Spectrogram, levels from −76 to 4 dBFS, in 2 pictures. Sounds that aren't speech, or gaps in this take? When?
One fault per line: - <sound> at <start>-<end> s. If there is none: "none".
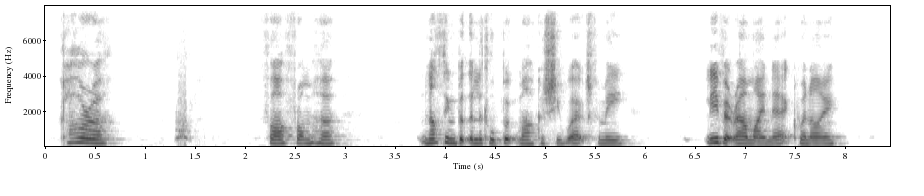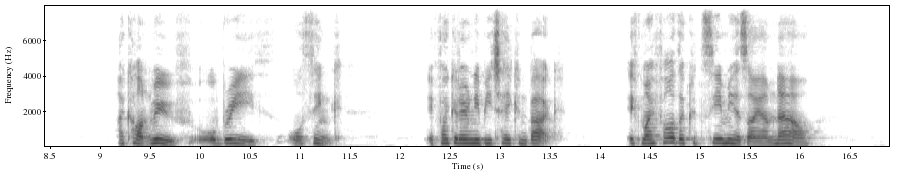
- bark at 1.3-1.6 s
